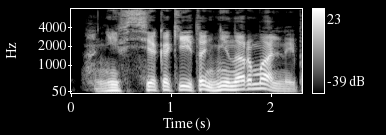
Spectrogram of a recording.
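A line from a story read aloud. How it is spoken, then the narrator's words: Grumbled. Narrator (Russian): проворчал Лукин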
